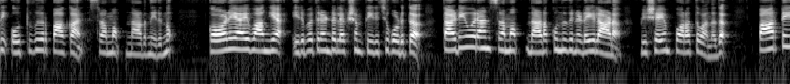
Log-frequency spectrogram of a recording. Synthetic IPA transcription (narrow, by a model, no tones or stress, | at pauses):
iʔo̞t̪ːɨt̪iːrpaːkːaːnɕrɐmɐmnɐɽɐnːiɾunːu | ko̞ːɻɐjaːjiʋaːŋːijɐiɾubɐt̪ːiɾe̞ɳɖɨlekʂɐmt̪iɾit͡ɕːuko̞ɽut̪ːɨ | t̪ɐɽijoːɾaːnɕrɐmɐmnɐɽɐkːunːɐðiniɽɐjilaːɳɨ | ʋiʂɐjɐmpurɐt̪ːɨʋɐnːɐðɨ | paːrʈːi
